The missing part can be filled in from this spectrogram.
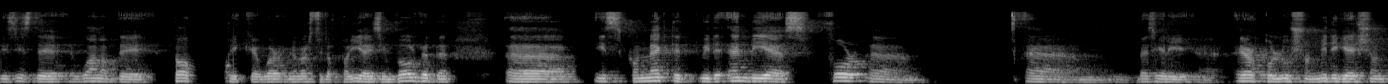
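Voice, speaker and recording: A man with an Italian accent speaks at medium pitch and a fairly slow pace. His intonation is fairly even, and the room echo is audible. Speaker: research scientist. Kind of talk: lecture. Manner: halting.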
